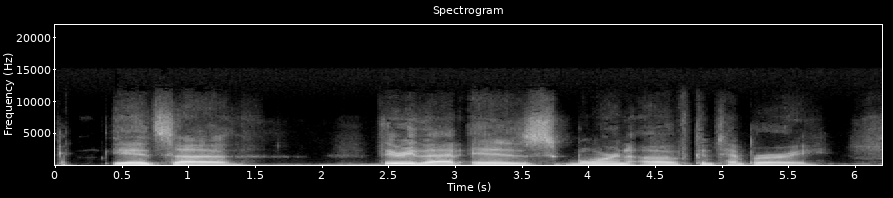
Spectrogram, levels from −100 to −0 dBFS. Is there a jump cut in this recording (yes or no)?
no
